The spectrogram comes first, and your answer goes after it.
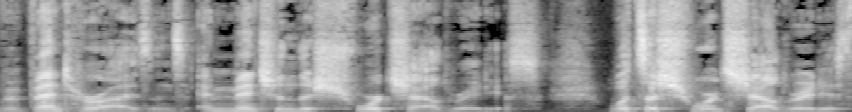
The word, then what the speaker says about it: Schwarzschild: weird and I said but it only has two syllables Schwarzschild shorts out like I'm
